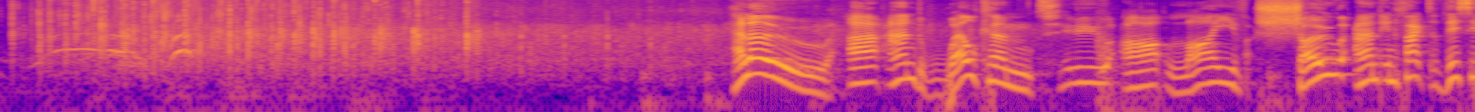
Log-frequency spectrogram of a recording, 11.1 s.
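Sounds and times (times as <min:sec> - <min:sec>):
people whooping: 0:00.0 - 0:07.1
audience applause welcoming the Amelia Project at a live show: 0:00.0 - 0:08.8
speech: 0:05.5 - 0:11.0.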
